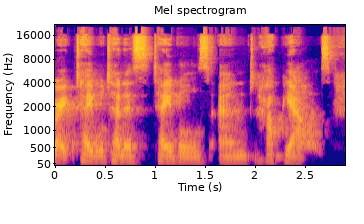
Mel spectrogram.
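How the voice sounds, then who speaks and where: A woman speaks with a British accent. Her pace is moderate. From Britain. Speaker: employer branding specialist. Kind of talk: interview.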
